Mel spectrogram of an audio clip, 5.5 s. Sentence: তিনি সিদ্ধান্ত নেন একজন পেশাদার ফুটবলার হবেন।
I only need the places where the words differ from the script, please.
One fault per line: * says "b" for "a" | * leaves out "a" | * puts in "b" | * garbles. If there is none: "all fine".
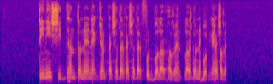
* puts in "পেশাদার"
* garbles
